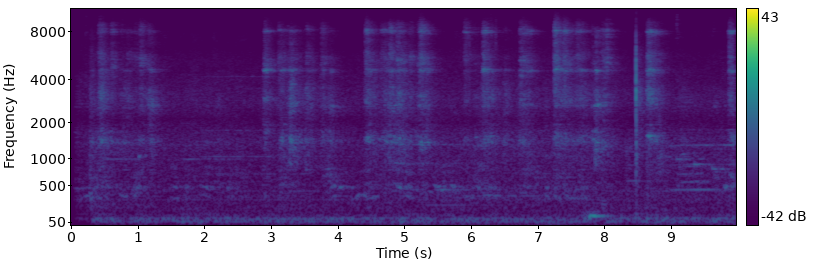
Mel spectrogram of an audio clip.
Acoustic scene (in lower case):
restaurant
